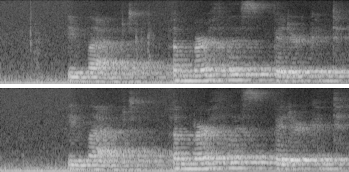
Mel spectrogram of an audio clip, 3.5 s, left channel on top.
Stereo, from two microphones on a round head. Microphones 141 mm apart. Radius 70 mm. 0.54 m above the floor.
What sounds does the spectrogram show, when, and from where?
0.7 s a woman speaking: 55° left (ahead or behind), 2.5 m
